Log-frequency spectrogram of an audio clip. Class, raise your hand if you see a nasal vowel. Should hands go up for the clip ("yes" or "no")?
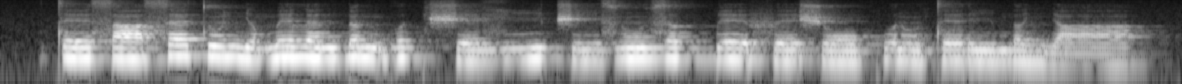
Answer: yes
